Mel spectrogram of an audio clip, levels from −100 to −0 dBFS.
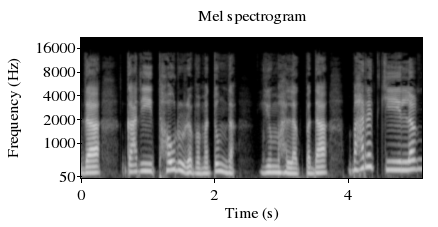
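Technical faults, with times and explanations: No technical faults heard.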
